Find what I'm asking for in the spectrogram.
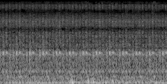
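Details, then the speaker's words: Toyota Prado 150 with 1KD-FTV diesel idling after an alternator replacement: steady, even clatter with a constant rhythm and no misses. The new alternator charges around 14.2 V into a low battery, so it runs as it should. Normal idle. "Sounds like it's running fine. As you can see, we're getting good charge there, around 14.2."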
